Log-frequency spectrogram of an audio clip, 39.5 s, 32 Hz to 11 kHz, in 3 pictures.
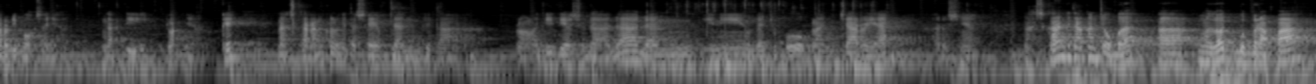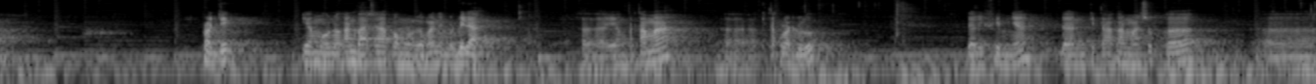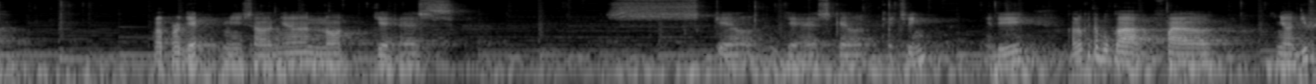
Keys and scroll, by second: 0.0 Escape, 0.1-1.1 typing, 2.1-7.7 typing, 12.9 super+Tab, 18.4 ;, 18.9 Escape, 20.0-26.9 typing, 28.4-30.4 typing, 33.1-36.7 typing, 37.9-39.4 typing.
